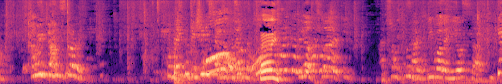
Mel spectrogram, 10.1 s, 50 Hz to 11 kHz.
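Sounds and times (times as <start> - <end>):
boys talking: 0.4 - 2.2, 2.9 - 10.0.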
